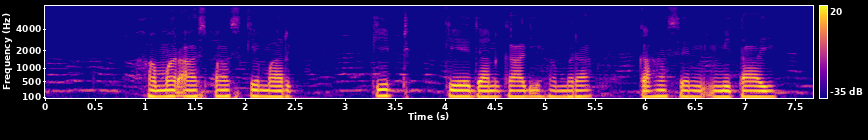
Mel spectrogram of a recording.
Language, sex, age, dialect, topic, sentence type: Magahi, male, 18-24, Western, agriculture, question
